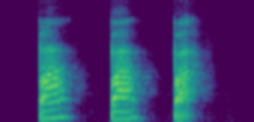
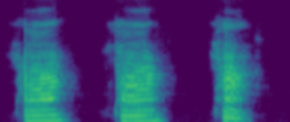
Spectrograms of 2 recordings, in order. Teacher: No hay presión, no hay explosión de la P. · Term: baja presión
